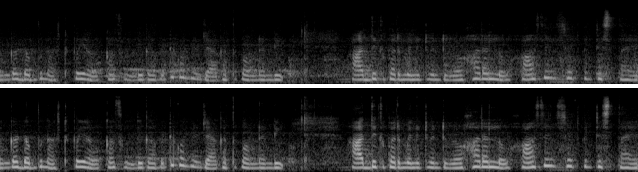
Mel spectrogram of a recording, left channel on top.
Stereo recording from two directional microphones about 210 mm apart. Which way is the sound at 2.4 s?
35° right (ahead or behind).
